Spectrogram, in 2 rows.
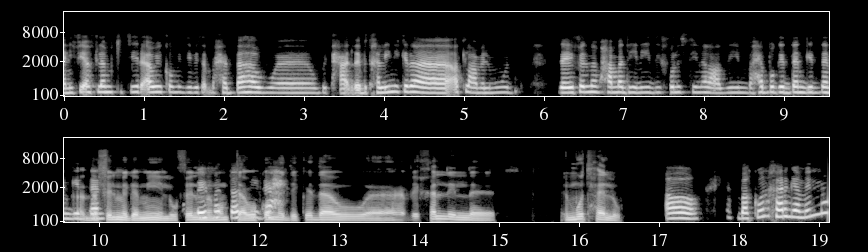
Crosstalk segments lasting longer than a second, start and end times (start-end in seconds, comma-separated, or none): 11.2-12.5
